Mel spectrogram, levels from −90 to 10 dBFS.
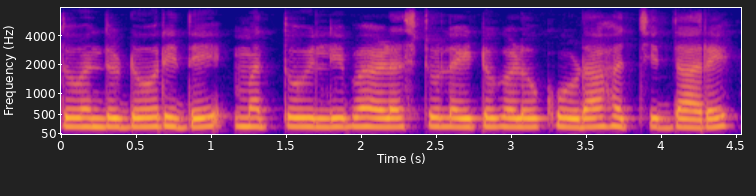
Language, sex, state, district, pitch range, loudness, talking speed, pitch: Kannada, female, Karnataka, Bidar, 205-210 Hz, -13 LUFS, 130 wpm, 205 Hz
